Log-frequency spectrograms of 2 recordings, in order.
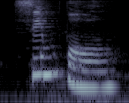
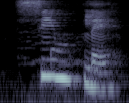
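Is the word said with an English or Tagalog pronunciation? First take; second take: English; Tagalog. First: The word is said with an English pronunciation. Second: The word is said with a Tagalog pronunciation. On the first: "the only difference is the pronunciation" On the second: "In Tagalog"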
